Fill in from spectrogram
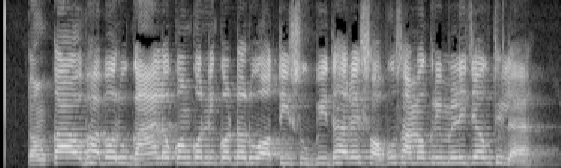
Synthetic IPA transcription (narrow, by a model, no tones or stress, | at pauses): ʈɔŋkaɔbʱabɔɾuɡãlokɔŋkɔnikɔʈɔɾuɔt̪isubid̪ʱaɾesɔbusamɔɡɾimiɭid͡ʒawt̪ʰila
